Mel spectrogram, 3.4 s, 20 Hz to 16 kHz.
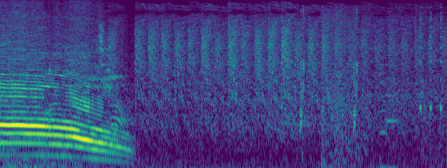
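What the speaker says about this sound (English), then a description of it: "First time I ever got hit with a nuke there, guys." A nuke strikes in the 8-Bit Armies PC strategy game: a loud descending tonal whine sweeps down for about a second, then cuts into a broad rumbling blast wash with scattered crackles fading beneath.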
